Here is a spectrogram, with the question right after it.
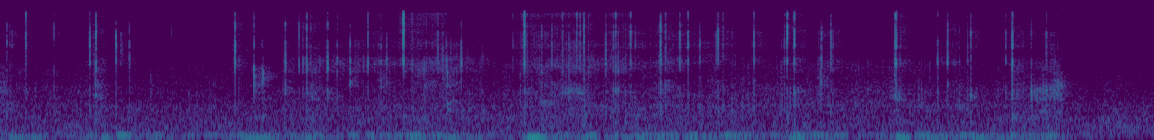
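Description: Long green acrylic nails tap across a woven wooden slat mat resting on a table. The result is a quiet, irregular run of crisp, bright clicks with a dry, crinkly edge, over a faint low rumble.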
